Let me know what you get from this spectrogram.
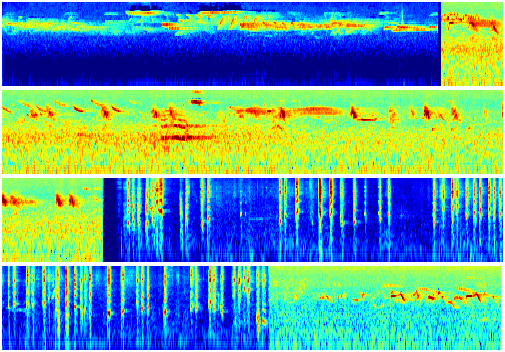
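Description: Bird chirps and calls in several clips that cut abruptly from one to the next, one of them over a steady hiss of background noise. In the middle comes a stretch of sharp, irregular clicks.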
